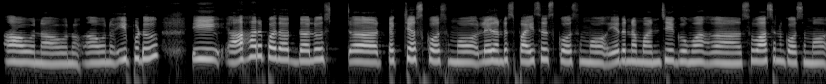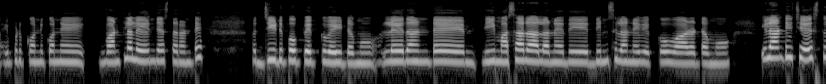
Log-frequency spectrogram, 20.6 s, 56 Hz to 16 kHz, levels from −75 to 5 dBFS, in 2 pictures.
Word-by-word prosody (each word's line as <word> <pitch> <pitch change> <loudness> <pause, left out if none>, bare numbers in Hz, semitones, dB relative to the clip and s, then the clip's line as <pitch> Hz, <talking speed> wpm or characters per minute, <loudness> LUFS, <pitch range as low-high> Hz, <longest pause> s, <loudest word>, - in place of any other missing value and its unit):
అవునవును. 230 -3 -1 0.2
అవును. 245 0 -4 0.2
ఇప్పుడు 310 +2 -2 0.6
ఈ - - +5 0.5
ఆహార 360 +5 +4
పదార్థాలు 290 -2 +1
స్ట్ 300 -3 -11
ఆహ్, 250 -1 +5 0.2
టెక్చర్స్ 275 +2 0
కోసమో, 260 -2 -2 0.2
లేదంటే 270 +2 +2
స్పైసెస్ 275 +3 -1
కోసమో 250 -1 -3 0.2
ఏదైనా 265 0 -1
మంచి 250 +3 -3
గుమ 255 -1 -3 0.3
ఆహ్, 235 0 -1
సువాసన 270 +1 0
కోసమో 240 -1 -4 0.2
ఇప్పుడు 265 +2 -9
కొన్ని 250 -1 -4
కొన్ని 255 0 -1 0.5
వంటలలో 280 +4 +3
ఏం 270 - -4
జేస్తారంటే, 260 +3 -2 0.8
జీడిపప్పెక్కువేయటము, 250 -4 +2 0.3
లేదంటే 260 0 +3 0.6
ఈ - - +2
మసాలాలనేది, 255 -2 +4 0.2
దినుసులునేవెక్కువ 255 -2 -2
వాడటము, 230 -1 0 0.5
ఇలాంటివి 335 +1 +6
చేస్తూ 320 +4 +3
260 Hz, 95 wpm, -23 LUFS, 245-275 Hz, 0.8 s, ఇలాంటివి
